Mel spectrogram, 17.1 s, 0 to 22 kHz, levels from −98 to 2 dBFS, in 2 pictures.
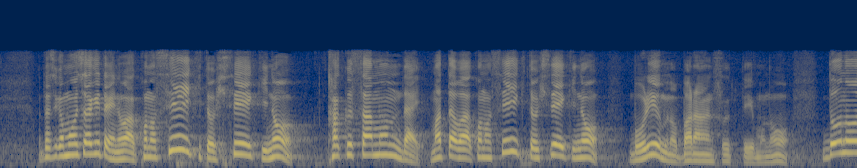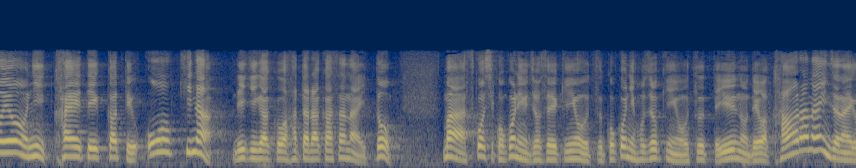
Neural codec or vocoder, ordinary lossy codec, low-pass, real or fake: none; none; 7.2 kHz; real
